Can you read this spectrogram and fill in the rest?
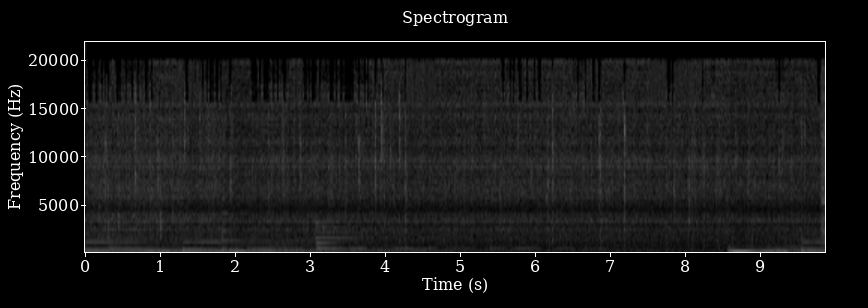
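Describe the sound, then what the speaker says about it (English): Nature-sound rain played through the stereo of a 2024 Hyundai Palisade Calligraphy AWD fills the cabin as a soft, steady patter, with low tonal hum and cabin rumble underneath. "rainy day."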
